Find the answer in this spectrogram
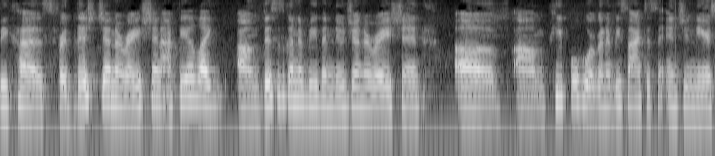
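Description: Intonation stays fairly even at a fairly quick pace. The speaker is a woman with an American accent. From Washington, D.C. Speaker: computer science professor. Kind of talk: interview. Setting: remote call from a conference in New York. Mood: relaxed, smiling. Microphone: video call.

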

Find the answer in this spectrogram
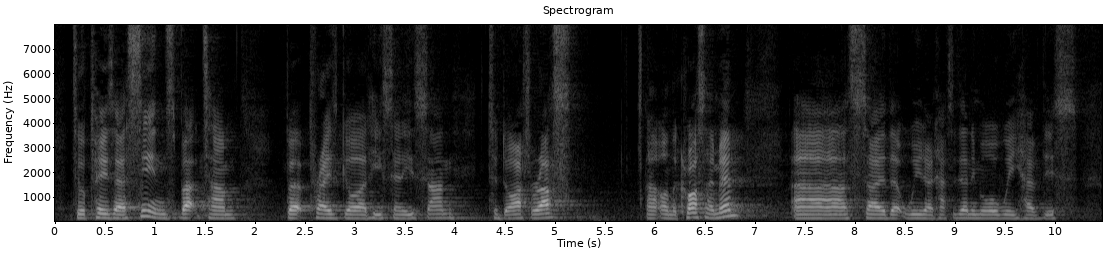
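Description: Big swings in loudness mark this man's speech, which moves at a moderate pace with a fairly high pitch and monotone, flat intonation. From Australia. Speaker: pastor. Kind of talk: sermon. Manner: casual, with many fillers. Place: church.

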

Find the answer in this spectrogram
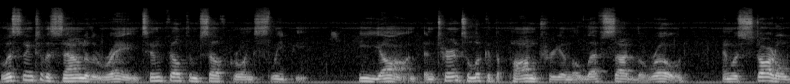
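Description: The delivery is a natural reading voice. Nothing else is part of it.

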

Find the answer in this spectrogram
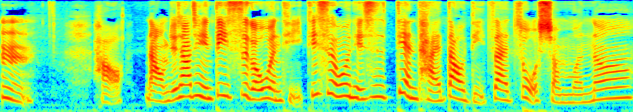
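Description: A woman with a high pitch and very wide pitch swings talks at a moderate pace on a very clean recording with a silent background. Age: 20s. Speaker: podcast host, student radio DJ. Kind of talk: casual chat.

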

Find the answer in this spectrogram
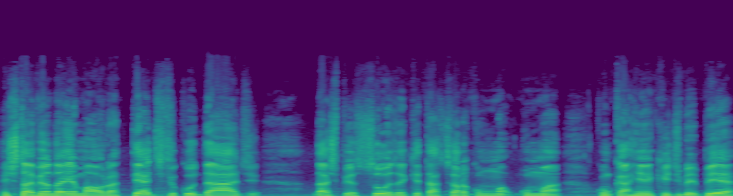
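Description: Very fast speech from a man with a fairly high pitch and ordinary pitch variation. The sound is dry and close, with no echo. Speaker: street reporter. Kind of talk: field report. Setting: outdoors.

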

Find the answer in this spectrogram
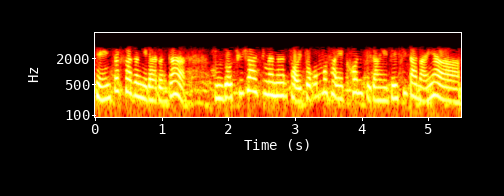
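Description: Noticeable background noise runs through this clip. A woman speaks with a high pitch. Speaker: phone scammer posing as loan agent. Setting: phone line. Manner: scripted sales pitch, drawn-out endings.

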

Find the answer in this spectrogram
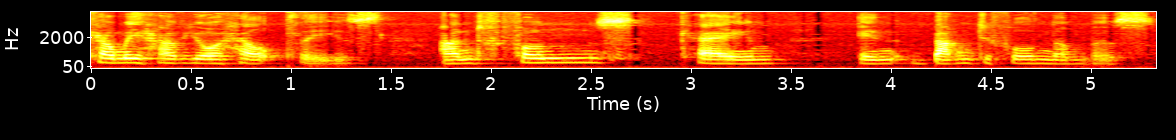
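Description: Speaking very slowly, a woman uses a fairly low pitch and a dark, mellow tone. Her intonation is monotone and flat, with vocal fry. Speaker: hospice volunteer. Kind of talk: interview answer. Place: studio. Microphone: lapel.

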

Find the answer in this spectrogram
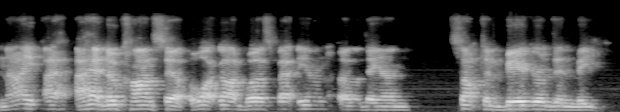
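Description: Amid audible room echo, a man with an American accent talks at a fairly slow pace, his fairly high pitch showing ordinary variation. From US South (Bible Belt). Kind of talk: casual interview chat. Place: home room.

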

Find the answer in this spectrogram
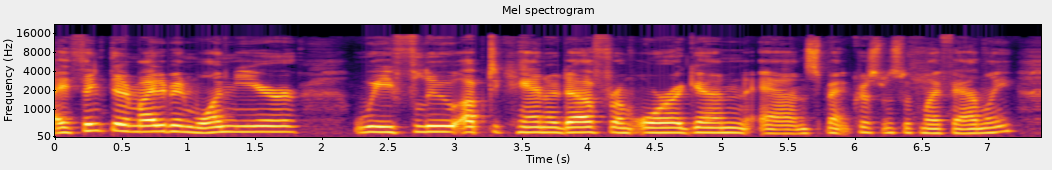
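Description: Very slow speech from a woman, the background quiet. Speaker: vlogger. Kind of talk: casual vlog chat. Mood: cheerful, relaxed. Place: home room. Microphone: webcam.

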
